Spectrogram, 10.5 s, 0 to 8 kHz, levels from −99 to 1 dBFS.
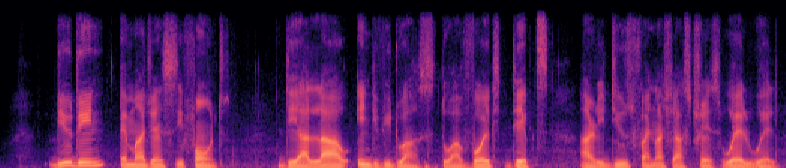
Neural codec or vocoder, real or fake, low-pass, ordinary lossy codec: none; real; 7.2 kHz; none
